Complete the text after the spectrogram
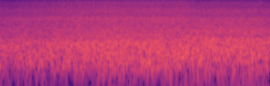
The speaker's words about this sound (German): Weiter unten wird es dann wasserreich. Denn was oben am Gletscher schmilzt, schießt unten durch die enge Schlucht der jungen Isel.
